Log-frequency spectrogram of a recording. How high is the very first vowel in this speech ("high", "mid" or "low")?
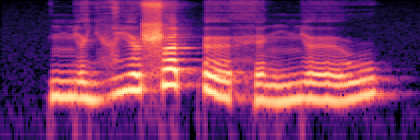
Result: mid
